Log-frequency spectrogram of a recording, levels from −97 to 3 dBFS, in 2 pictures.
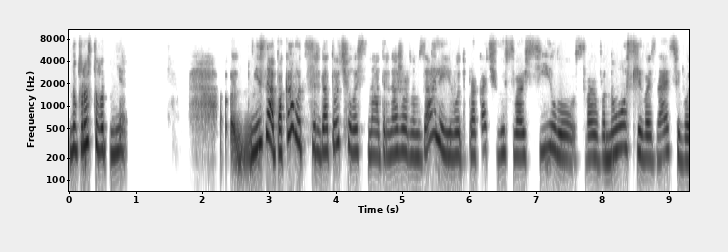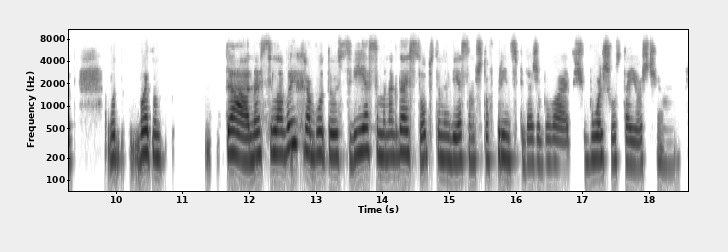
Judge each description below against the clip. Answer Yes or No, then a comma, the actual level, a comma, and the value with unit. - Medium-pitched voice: No, high, 215 Hz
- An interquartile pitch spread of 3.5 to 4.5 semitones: Yes, average, 3.8 semitones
